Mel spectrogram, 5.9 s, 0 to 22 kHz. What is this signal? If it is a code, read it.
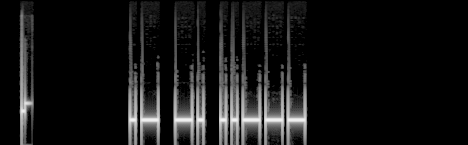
Morse code, heard as a keyed tone, about 17 wpm, 700 Hz. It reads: AN2
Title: Common Cut Numbers - 3-Digit 17wpm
